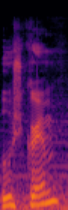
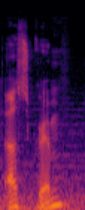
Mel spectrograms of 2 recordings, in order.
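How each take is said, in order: First: The middle consonant is a 'sh' sound. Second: The middle consonant is an 's' sound. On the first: The speaker calls it right. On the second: The speaker calls it wrong.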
